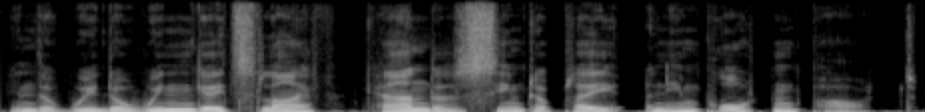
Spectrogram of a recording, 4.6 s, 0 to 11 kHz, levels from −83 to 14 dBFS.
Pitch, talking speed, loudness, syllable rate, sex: 140 Hz, 155 wpm, -16 LUFS, 4.5 syllables/s, male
